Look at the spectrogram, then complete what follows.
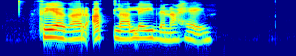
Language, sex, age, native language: Icelandic, female, 18-19, Polish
